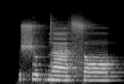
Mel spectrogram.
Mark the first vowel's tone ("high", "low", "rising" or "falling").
high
